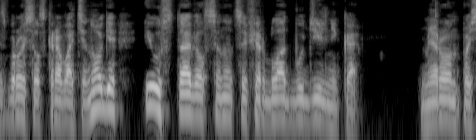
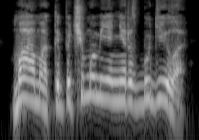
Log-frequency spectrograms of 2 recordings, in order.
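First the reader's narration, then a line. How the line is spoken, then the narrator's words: Confused shout on waking. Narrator (Russian): он проснулся и, не понимая, что происходит, крикнул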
